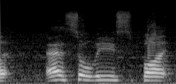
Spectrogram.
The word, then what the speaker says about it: Solace: Solace is actually supposed to be pronounced Solis. But there's also a word called solace, S-O-L-A-C-E, which is, it still has a good meaning. So solis is the Latin pronunciation and the Latin term of sun. That's why sometimes you'll see just sol, S-O-L. And that means sun in a lot of other languages and stuff. It's solis in Latin, sun. I pronounce it solace because I don't like solis.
